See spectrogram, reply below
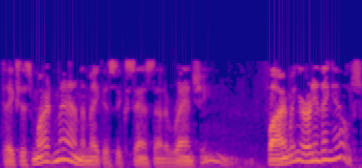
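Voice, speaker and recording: An actor playing a friendly, helpful ranger hero with a husky voice and hearty, neighborly manner in a radio western. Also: male voice, mid-range voice, huge pitch swings, normal speed, full character voice. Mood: reassuring. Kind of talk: old time radio western acting. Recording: dull old radio recording.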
